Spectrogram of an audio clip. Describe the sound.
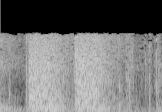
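Gunshots in a western radio drama: two loud, sharp, noisy blasts in quick succession, each with a short decaying tail, followed by faint rustling and no speech.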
